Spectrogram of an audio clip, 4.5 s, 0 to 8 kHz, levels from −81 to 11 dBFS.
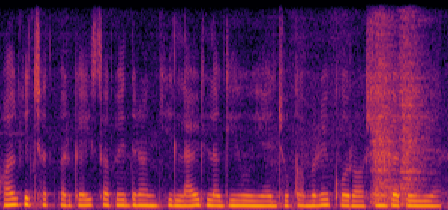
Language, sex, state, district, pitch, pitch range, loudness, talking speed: Hindi, female, Jharkhand, Palamu, 200 Hz, 190-205 Hz, -15 LUFS, 255 wpm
